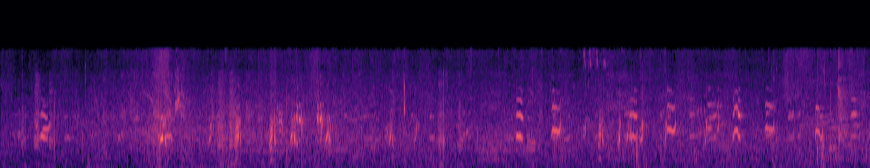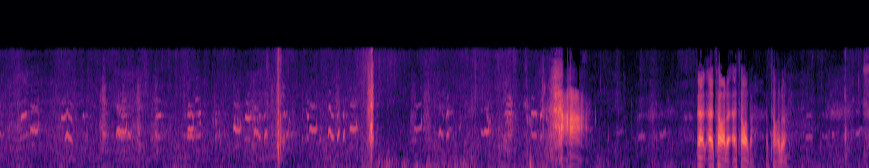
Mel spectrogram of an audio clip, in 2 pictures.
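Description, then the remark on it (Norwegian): A flock of geese being herded in honks and cackles almost nonstop, a busy chatter of overlapping calls, with a few louder, harsher bursts of honking toward the end. “Jeg lurer på om du skal stå der i tilfelle gjessene vil løpe inn.”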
